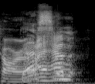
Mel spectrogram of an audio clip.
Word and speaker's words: Katara: Anna would kill me if I didn't say Kamara and Zuko from Last Airbender. – Wow. You said her name wrong. – That's really... – I haven't finished... – It's Katara.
